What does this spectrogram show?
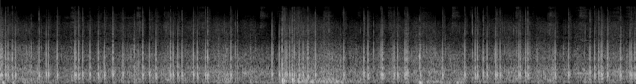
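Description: Fireworks display going off in a dense, continuous run of sharp bangs and crackles, many a second, with no pause.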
